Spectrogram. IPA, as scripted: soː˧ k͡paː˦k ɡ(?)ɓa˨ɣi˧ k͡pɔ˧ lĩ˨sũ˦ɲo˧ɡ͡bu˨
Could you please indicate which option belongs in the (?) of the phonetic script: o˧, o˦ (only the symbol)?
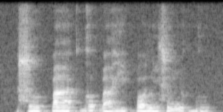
o˦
